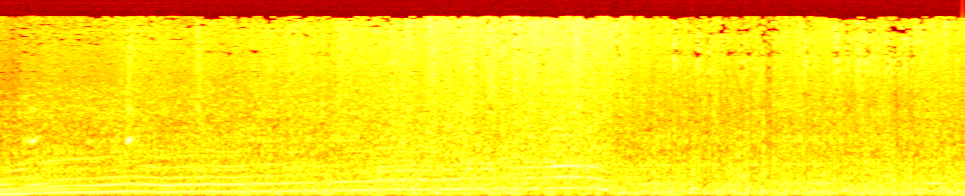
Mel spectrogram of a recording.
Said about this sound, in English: and now you're going to do your best to terrify me as we race up Test Hill. Of course. Go for it! We're driving round to the base of Test Hill and getting set for a fast start up this steep hill. Here we go.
